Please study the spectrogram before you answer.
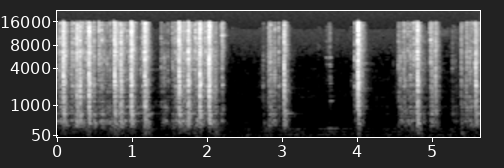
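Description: Fingertips type steadily on the keys of a vintage teal Underwood Olivetti Lettera 22 metal portable typewriter with paper loaded. Quick bursts of sharp, bright key clacks are broken by short pauses with a few isolated strikes. Each clack dies away almost instantly.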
